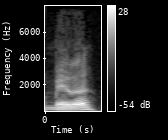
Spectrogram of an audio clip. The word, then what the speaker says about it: Miller: People have known this for weeks, and the only reason that I didn't go down this road with Joe Miller, which rhymes with killer, is because it was everyone else was going with it, and I had faith that it wasn't going to be...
